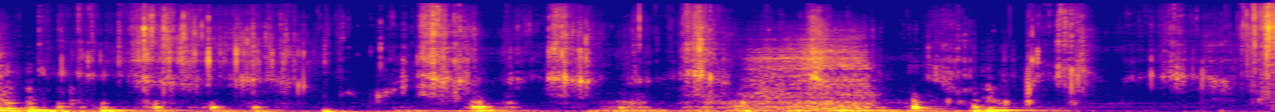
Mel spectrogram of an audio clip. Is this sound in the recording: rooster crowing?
no

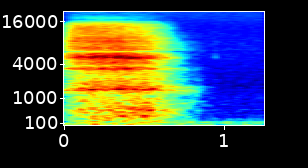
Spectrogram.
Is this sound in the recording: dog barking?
no

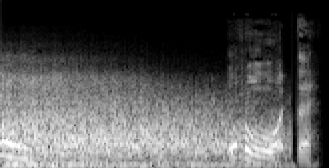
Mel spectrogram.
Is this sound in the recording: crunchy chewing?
no

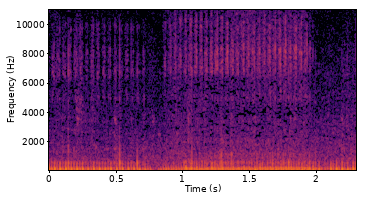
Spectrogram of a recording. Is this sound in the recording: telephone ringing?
no

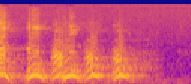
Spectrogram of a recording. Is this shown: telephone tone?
no

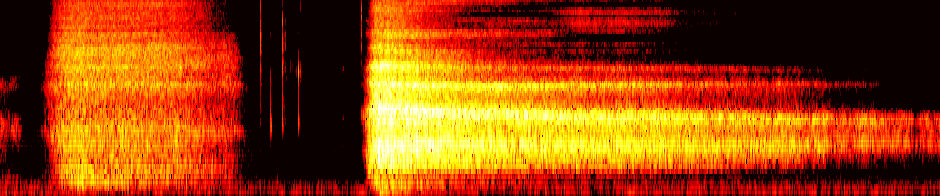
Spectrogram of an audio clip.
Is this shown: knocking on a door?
no

